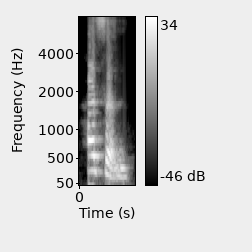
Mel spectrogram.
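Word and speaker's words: hustle: करायचा उच्चार करायचा कॅसल third one हसल हसल almost same like कॅसल हसल हसल उच्चार आणि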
